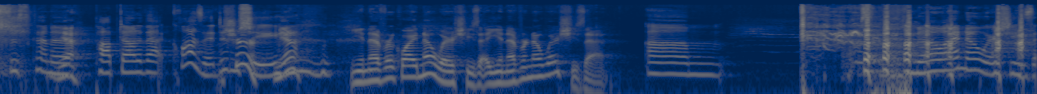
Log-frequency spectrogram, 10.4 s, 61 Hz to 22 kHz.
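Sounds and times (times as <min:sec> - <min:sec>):
speech: 0:00.1 - 0:07.4, 0:08.4 - 0:10.3
cat meowing: 0:07.4 - 0:08.1
laughter: 0:08.0 - 0:10.3.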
